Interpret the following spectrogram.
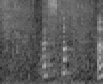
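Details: Woman with quiet hiccups, three short soft squeaky catches in quick succession, recurring despite drinking water; hiccups.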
